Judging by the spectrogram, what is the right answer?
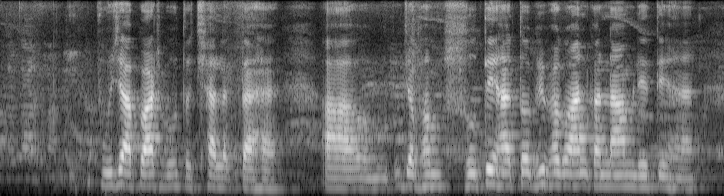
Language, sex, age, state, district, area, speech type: Hindi, female, 60+, Uttar Pradesh, Chandauli, rural, spontaneous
